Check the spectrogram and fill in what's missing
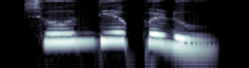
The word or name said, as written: ಚೋದ್ಯಪಡು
